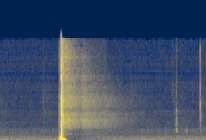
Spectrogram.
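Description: Ruger LCP pocket pistol dry-fired: one sharp click a little over half a second in as the long trigger pull breaks and the action snaps on an empty chamber, with a short ring after it.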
